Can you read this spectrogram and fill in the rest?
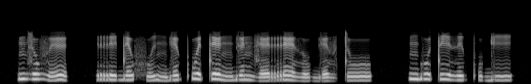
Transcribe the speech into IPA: n z u˧ v ɪ˩˧˩ | r i˧ d e˧˥ xʷ i˩˧˩ ŋ ɡ e˧˥ kʷʼ e˥˨ t e˥˨ ŋ ɡ ɪ˧ n z e˩˧˩ r e˥˨ ð u˩˧˩ ɡ e˩˧˩ v t u˧ | ŋ ɡ u˥˨ t i˥˨ ð i˧ kʷʼ ɪ˧ ɡ i˧

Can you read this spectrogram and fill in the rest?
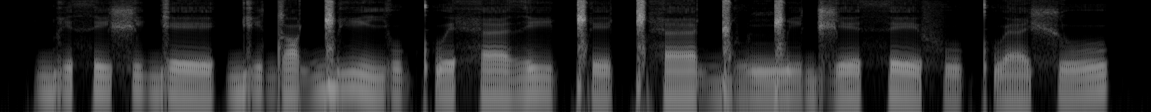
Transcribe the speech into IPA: b i θ i ʃ i ɡ e | ɡ i d ɒ ɡ͡ǁ i j u kʷʼ e h æ ð i ǁ e ǁʰ æ ɡ͡ǁ u ŋ͡ǁ i d͡ʒ e θ e f u kʷʼ æ ʃ u

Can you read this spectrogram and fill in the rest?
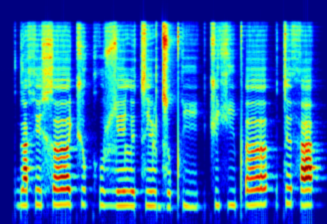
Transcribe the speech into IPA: ɡ a x e x ɐː t͡ʃ o kʰ u ɮ e l ɘ t͡s i ɭ d͡z o pʼ i | t͡ʃ ɘ ç i pʼ ɐː | t ɘ h a

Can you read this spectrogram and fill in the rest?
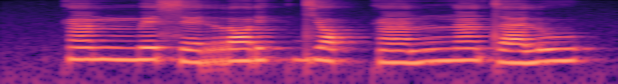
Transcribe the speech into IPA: k æ̃˦ mː e˦ s e˨ r ɒ˦ ɾ i˦ k dʲ ɒ˦˨ kː æ̃˨ nː æ̃˦ t æ˨ l u˦

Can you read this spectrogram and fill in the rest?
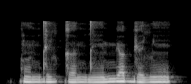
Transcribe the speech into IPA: k ũ n d i ʎ k ə n d ĩ mʲ ɒ bʲ ə ʎ ĩ

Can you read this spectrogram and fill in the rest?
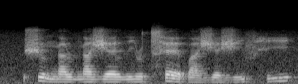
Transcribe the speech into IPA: ʃ ɵ ŋ a ɹ ŋ a ʒ ɛ l ð i ɹ t͡sʰ ɛ p a ʒ ɛ ʒ i f h i

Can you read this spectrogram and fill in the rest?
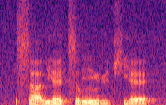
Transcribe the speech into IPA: s ä̰˨˩ l j ɛ˦ t͡s ɤ˨˦ ŋ m y˥˨ t͡ɕʰ j ɛ̰˨˩

